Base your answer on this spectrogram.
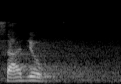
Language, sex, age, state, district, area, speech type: Sindhi, other, 60+, Maharashtra, Thane, urban, read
